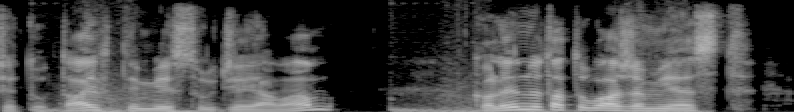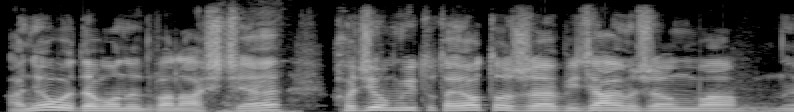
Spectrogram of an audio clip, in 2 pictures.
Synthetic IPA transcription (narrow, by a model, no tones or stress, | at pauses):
ɛt̪ut̪ajft̪ɘmːʲejssuɡ̚d͡ʑɛja̰mam | kɔlɛjnɘt̪at̪uwaʐɛmjɛst̪ | aɲɔwɘd̪ɛmɔnɘd̪vanaɕt͡ɕɛxɔd͡ʑiwɔmʲit̪ut̪ajɔt̪ɔʐɛvʲjed͡ʑawɛmʐɛɔnma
